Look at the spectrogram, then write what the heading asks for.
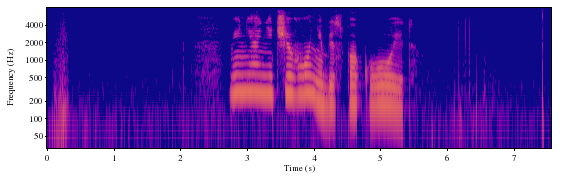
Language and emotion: Russian, sad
